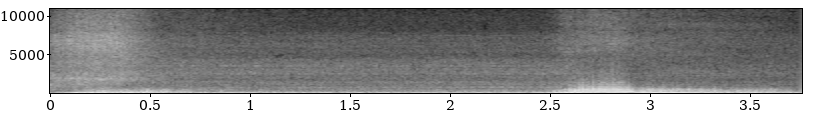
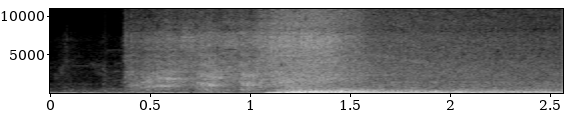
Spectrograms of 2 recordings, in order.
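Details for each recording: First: Honda wagon after installing a new Vibrant Performance muffler in place of a bad one: revs up and settles repeatedly with deep, slightly raspy exhaust, no rattling or banging; quieter than before, normal exhaust note. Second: And this is what it sounds like if it was open header.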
